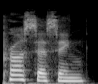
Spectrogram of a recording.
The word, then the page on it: processing: American English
